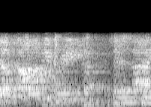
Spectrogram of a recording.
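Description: Music: a group of children singing together over an instrumental accompaniment.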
